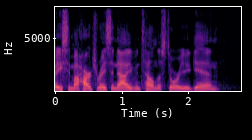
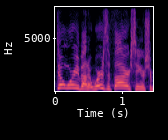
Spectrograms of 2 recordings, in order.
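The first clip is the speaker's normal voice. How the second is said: high, frantic retort; acted panicked shout, pitched up; retold screaming; 8 semitones higher, 4 dB louder, much faster than usual. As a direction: urgently yell past the question. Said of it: "I'm screaming at the top of my lungs".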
